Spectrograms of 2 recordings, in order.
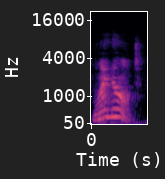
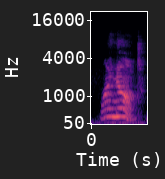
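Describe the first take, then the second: First: Put-on high child voice, rising at the end; repeated plea climbing upward; insistent child. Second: Put-on high, eager little-child voice; young Gruffalo pleading; curious child. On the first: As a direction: push the question up like a whining kid. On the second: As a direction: ask like a pestering small child.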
